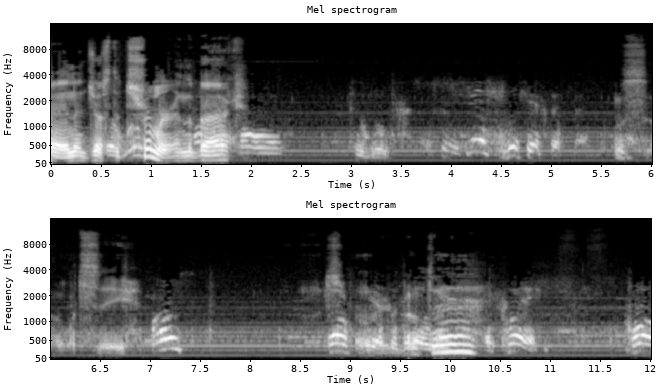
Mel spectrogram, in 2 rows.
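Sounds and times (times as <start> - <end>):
mains hum: 0.0 - 12.0.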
